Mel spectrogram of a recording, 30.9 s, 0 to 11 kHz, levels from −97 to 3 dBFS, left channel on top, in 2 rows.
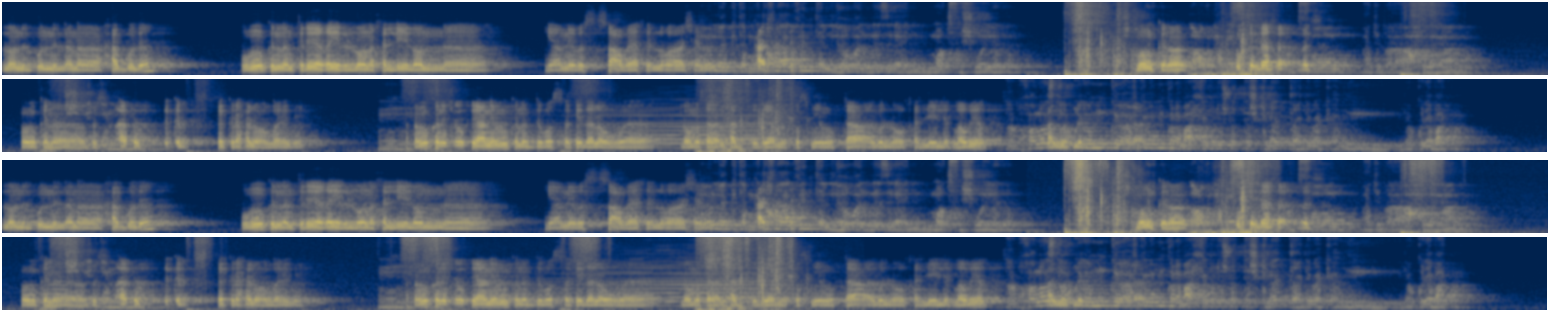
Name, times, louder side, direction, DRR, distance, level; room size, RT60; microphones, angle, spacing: voice 1, 0.0-1.5 2.4-4.9 5.4-7.1 7.5-7.6 11.3-11.8 12.5-13.1 15.6-16.3 16.6-16.7 17.2-17.3 17.6-18.5 19.6-22.0 22.2-25.3 25.9-26.3 26.8-26.9, left 1 dB, 25° left, 6 dB, 1.1 m, -22 dB
voice 2, 6.8-10.2 11.2-14.7 15.8-17.0 19.2-19.6 25.5-29.9, right 1 dB, 5° right, 0 dB, 4.9 m, -35 dB
sound 1, 10.6-13.2 13.8-14.6 15.8-16.5 17.3-17.5 19.3-20.1 21.0-21.5 22.4-23.6, right 8 dB, 70° right, 1.2 m, -30 dB
Bowed string instrument, 19.8-24.0, left 1 dB, 40° right, 7.1 m, -41 dB
29.5 x 23.5 x 5.7 m, 0.76 s
head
